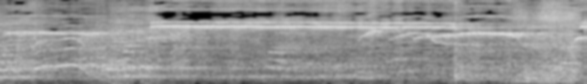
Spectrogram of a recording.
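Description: A woman speaking into a handheld microphone, her voice amplified over a PA system.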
